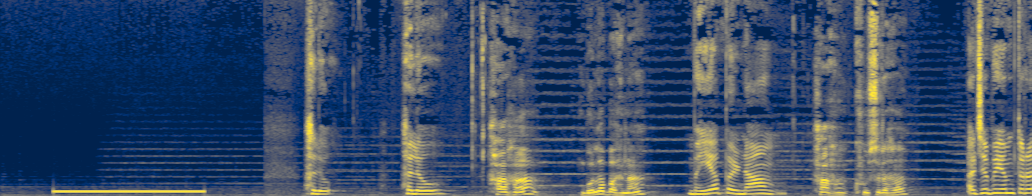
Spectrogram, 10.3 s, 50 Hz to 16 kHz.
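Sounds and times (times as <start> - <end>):
unanswered phone call ringing: 0.6 - 2.1
speech: 3.1 - 3.4, 4.0 - 10.3.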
